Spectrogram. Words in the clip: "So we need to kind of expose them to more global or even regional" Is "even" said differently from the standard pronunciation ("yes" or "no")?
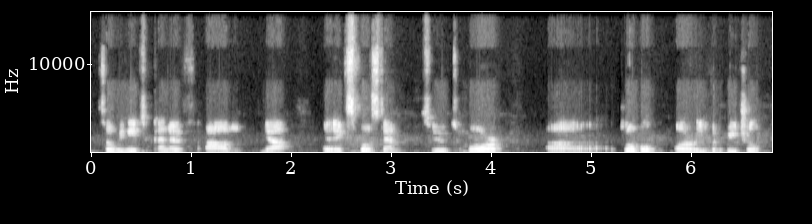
no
